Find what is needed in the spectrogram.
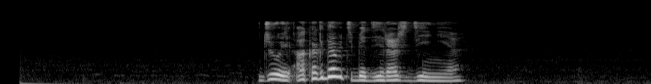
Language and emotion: Russian, positive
